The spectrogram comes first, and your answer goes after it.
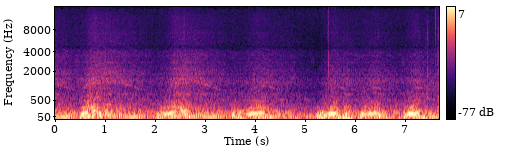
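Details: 1999 Porsche 911 Carrera 4 (996) after a hard start: engine blipped repeatedly, revs climbing unevenly, with a few sharp pops between pulls; rough running with backfires before stalling, cause not known.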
